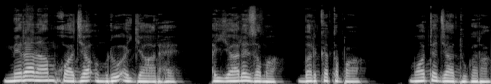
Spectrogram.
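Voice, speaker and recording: A man's voice: a little high, steady tone, mellow, distant mic, natural voice. A man voicing a boastful, scrawny male trickster who blusters and flares up in anger, in a storybook reading.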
